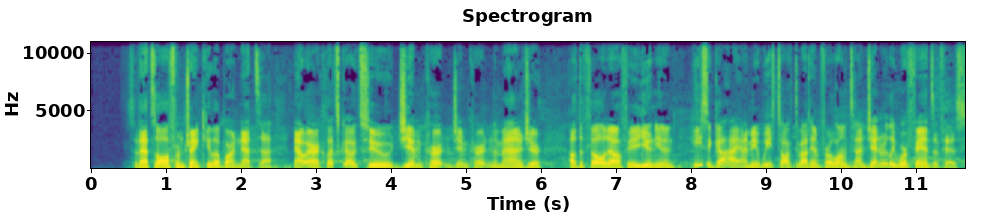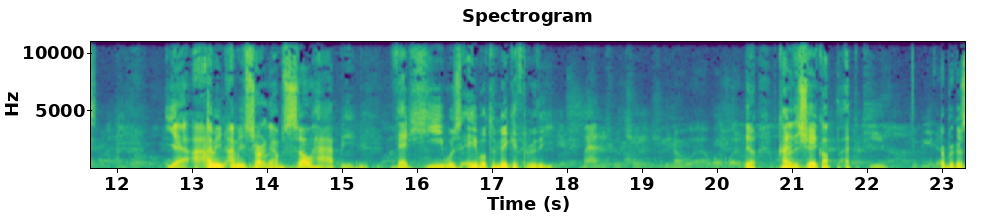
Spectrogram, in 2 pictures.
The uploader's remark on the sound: Vuvu Soccer Show Live From Villa Capri.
